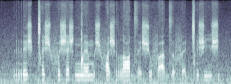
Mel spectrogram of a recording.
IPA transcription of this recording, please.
r e ʃ ǀ ɛ ʃ f ə ʃ a ʃ ŋ͡ǃ ɛ m ə̰ ʃ f ɑ ʃ r ɑ d͡z ɛ̰ ʃ ʊ f a̰ d͡z ə̰ f ɛ̰ ǀ ɪ ʃ i ʃ

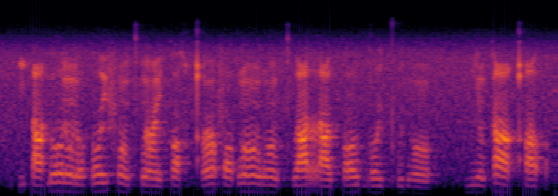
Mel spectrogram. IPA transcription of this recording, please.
ʔ i ʔ ɾ ɑ ɠ o ɾ õ ɾ o ʔ o y̯ f ɔ̃ kʷʰ ɑ̃ y̯ k ɔ χ qʼ ɑ̃ f ɔ ɠ ɔ̃ ɡ ɔ̃ u̯ kʷʰ ɑ r ɑ u̯ k ɔ u̯ ɡ o i̯ kʷʼ i ɡ ɔ̃ | bʲ õ k ɑ qʼ ɔ ʔ

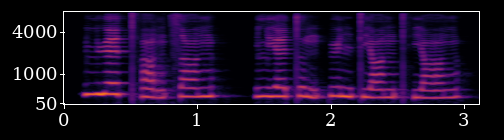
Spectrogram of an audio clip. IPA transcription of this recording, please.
l ɥ ɛ˥ t̪ʰ ɑ̰˨˩ ŋ t͡s ɑ˥ ŋ | l j ɛ˧˥ t̪ ʊ̰˨˩ ŋ p y˥˩ n t̪ j ɑ˧˥ ŋ t̪ʰ j ɑ˧˥ ŋ

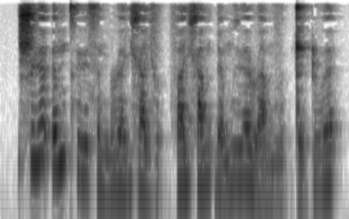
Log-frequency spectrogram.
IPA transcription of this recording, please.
ʂ ɨ˧˥ ə̯ ʔ ə˧˥ m t̪ʰ ɨ˨˩ s ə˨˩ m ɹ ə˨˩˦ j ɣ a˨˩ j v ə˨˩ k̚ f a˧˥ j x a˧˥ m ɗ ə˨˩˦ m ɣ ɨ˧ ə̯ ɹ a˨˩˨ m v ə˨˩ k̚ ʈ e˨˩ ʈ u˧˥ ə̯

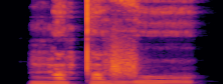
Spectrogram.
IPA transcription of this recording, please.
ŋ ə̃ tˤ ə̃ v ʊ

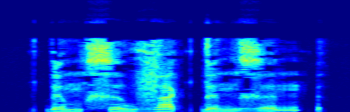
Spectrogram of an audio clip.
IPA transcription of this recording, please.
ɗ ə˧ m x ə˧ w v a˦˥ k̚ ɗ ə˧ n ɣ ə̰˧˨ n ʔ

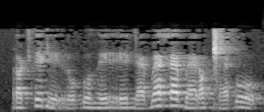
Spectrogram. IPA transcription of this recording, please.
ɾ ɒ˧ ʈʰ e˦ ɖ e˨ r o˨ ɠ o˧ ð e˨˦ r e˨˦ d æ˨ b æ˦ x æ˦ b æ˧ ɾ ɒ˦ ɡ͡ǁ æ˧ ɠ o˦˨

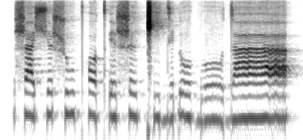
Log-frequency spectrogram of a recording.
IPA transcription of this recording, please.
ʂ a ʃ ɘ ʂ u pʰ ɔ tʼ e ʂ ɘ ǁ i d e ɗ o ɡ͡b oː d aː

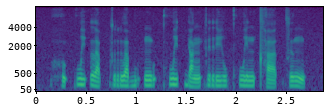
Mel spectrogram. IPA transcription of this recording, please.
h u˨˩ ʔ k w i˥˩ ʔ l a˨˩ p̚ k r u˧ a̯ b u˦˥ ʔ ŋ u˦˥ ʔ kʰ w i˦˥ t̚ j a˩˦ ŋ k r iː˧ w kʰ w i˧ n tʰ aː˨˩ t̚ s ɯ˥˩ ŋ

